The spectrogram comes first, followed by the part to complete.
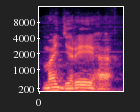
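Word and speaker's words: مجراها: pada pertengahan Ayat tersebut terdapat lafadz majreha atau majroha dalam bacanya majroha wafatnya yang dibaca imalah menjadi majreha Bismillahirohmanirohim Hai waqolarkabu PH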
